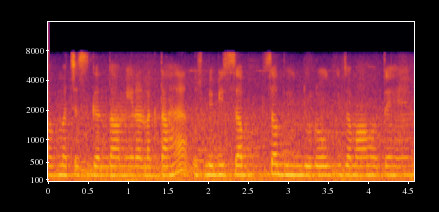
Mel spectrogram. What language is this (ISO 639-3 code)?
urd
